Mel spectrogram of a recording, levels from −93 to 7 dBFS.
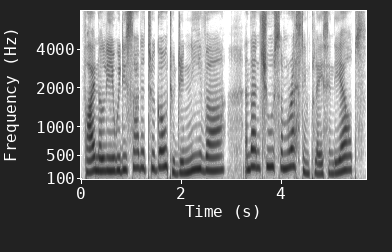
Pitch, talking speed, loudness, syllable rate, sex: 235 Hz, 170 wpm, -16 LUFS, 4.7 syllables/s, female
